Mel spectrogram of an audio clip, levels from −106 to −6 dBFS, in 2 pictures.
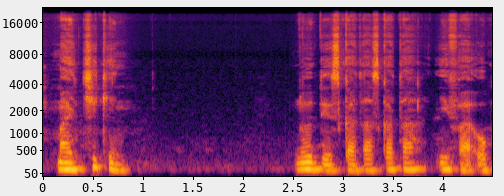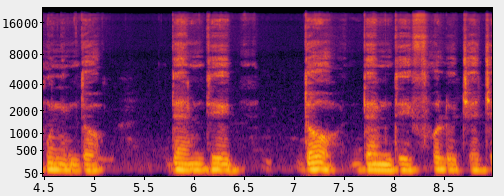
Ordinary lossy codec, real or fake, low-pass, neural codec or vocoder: none; fake; 19.8 kHz; vocoder, 44.1 kHz, 128 mel bands every 512 samples, BigVGAN v2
